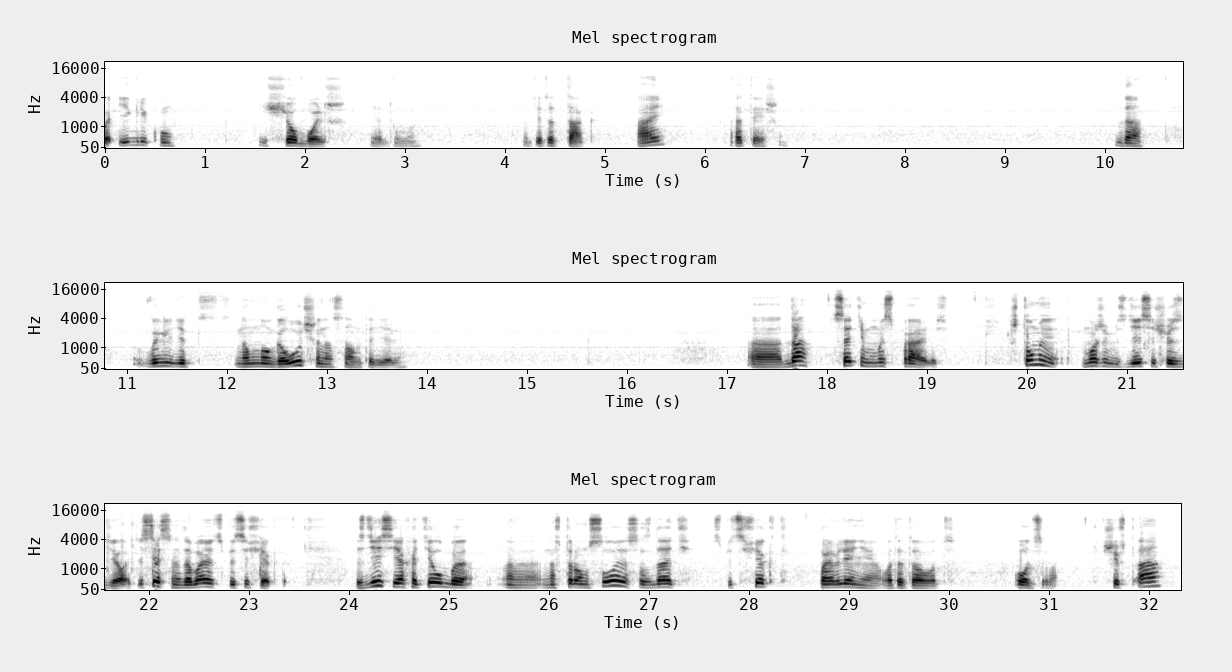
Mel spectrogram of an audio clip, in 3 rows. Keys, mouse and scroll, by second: 4.1-6.0 drag, 5.1 i, 7.1-8.9 drag, 25.7-27.5 drag, 31.3 shift+a.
